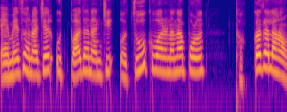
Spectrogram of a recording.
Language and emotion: Goan Konkani, surprised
